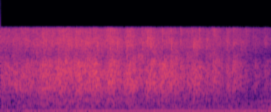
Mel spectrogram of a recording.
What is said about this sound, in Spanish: ¿Cuánto lo aplauden a Dios y le dicen, gracias Señor, porque Él es el varón de dolores?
